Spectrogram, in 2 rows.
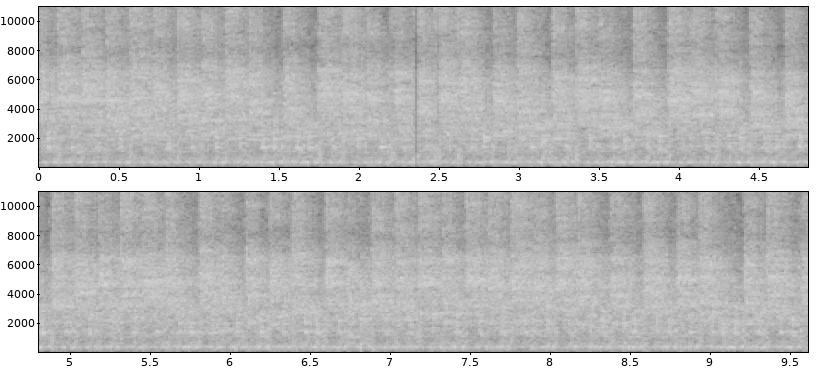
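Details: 1991 Noma-built Eagle Star rider whose knocking 12 hp Briggs was swapped for an old 11 hp engine, after it had seemed flooded: small single-cylinder engine running fast and steady with an even, crisp exhaust beat, no knock or miss.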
